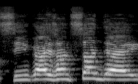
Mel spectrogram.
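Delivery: loud, high shouted yell. Retelling waving goodbye after a photo: imitating own past yell. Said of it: "and I yelled".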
